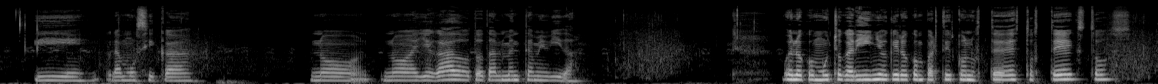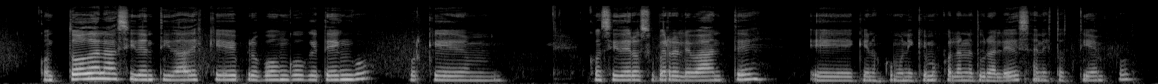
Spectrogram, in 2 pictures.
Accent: Santiago, Santiago Metropolitan Region, Chile; born there; nací en Santiago, soy mapuche y champurria, porque mi mamá es una mezcladita del mundo popular, urbano, santiaguino.

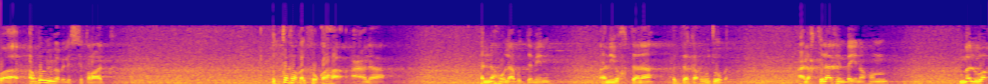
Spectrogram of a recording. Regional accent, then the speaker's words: Sudan; هو الختان الفرعوني المشهور عندنا في السودان وفي بعض الدول القريبة

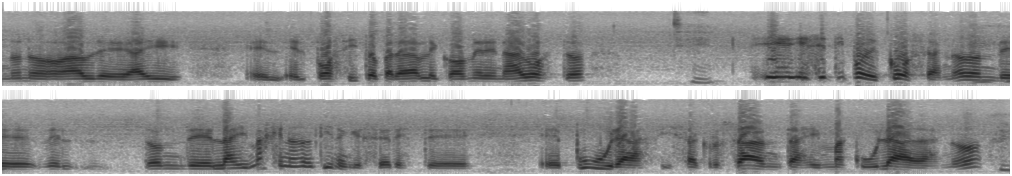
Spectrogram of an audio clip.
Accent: Córdoba, Argentina; mirá que como buen cordobés le doy a la... como ya lo has visto.

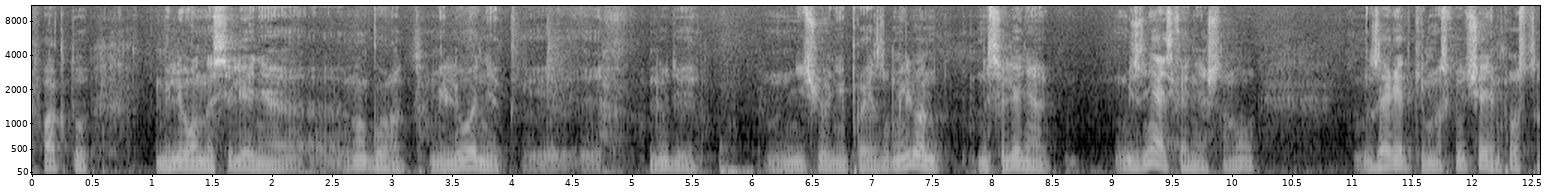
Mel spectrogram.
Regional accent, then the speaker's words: Krasnoyarsk, Krasnoyarsk Krai, Russia; как гражданин России, как красноярец, которому не безразлична судьба родного города

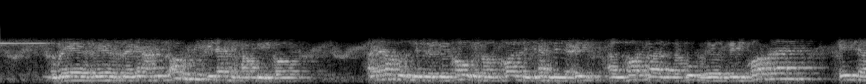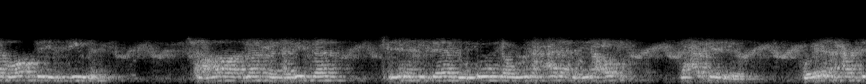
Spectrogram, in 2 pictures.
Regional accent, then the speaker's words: Egypt; إحنا كمصريين بس.

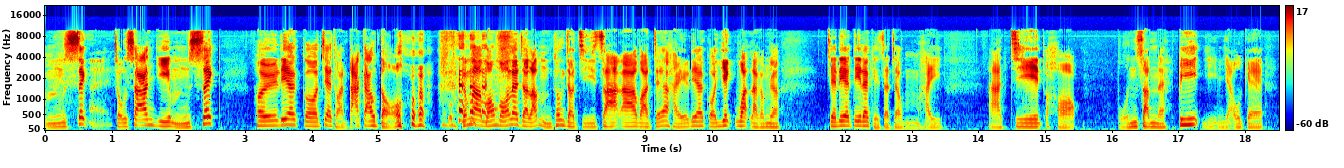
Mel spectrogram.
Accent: Guangdong, China; 即係係我哋廣東人添啊

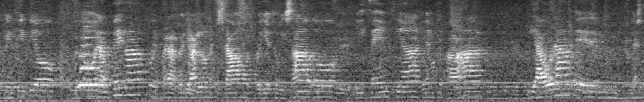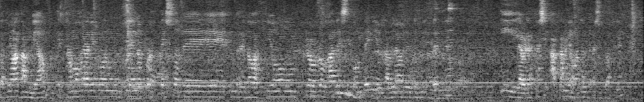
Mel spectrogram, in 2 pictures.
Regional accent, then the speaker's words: Extremadura, Spain; Del PP, yo venimos de un pueblo de Extremadura, un PP bastante rancio, como podéis imaginar, un pueblo pequeño.

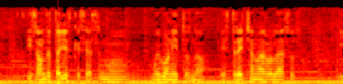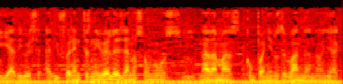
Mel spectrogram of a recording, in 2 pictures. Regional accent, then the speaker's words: Guadalajara, Jalisco, Mexico; born there; yo nací aquí en Guadalajara, pero toda mi familia radica en Irapuato, Guanajuato.

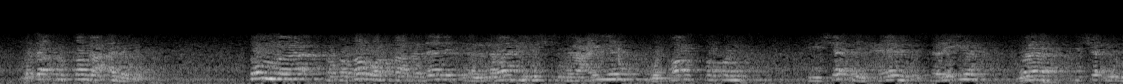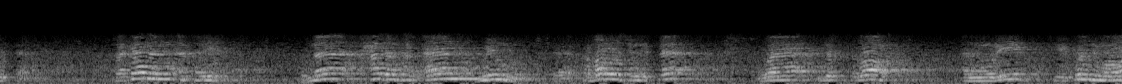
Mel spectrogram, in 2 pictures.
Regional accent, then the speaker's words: Egypt; عندنا في مصر علينا من هذه المسألة

